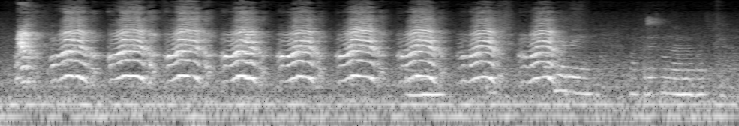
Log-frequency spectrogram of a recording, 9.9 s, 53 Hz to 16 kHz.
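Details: Loud, rhythmic crying in repeated bursts, about 75 per minute and easing toward the end, from a newborn right after a normal vaginal birth: vigorous newborn cry.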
